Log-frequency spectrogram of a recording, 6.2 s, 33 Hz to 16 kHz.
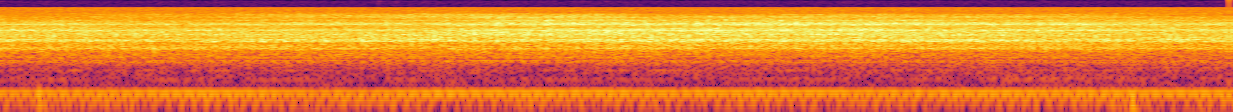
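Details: Oliver 1550 tractor, about 54 hp, disking with a JD BW disk 6–8 inches deep after fuel-system contamination cleared: steady, even diesel drone with no misses, knocks or hunting; healthy, strong running under load.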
